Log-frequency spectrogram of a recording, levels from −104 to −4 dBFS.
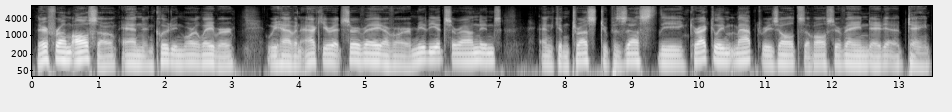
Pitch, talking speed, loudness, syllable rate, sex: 100 Hz, 130 wpm, -19 LUFS, 4.3 syllables/s, male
